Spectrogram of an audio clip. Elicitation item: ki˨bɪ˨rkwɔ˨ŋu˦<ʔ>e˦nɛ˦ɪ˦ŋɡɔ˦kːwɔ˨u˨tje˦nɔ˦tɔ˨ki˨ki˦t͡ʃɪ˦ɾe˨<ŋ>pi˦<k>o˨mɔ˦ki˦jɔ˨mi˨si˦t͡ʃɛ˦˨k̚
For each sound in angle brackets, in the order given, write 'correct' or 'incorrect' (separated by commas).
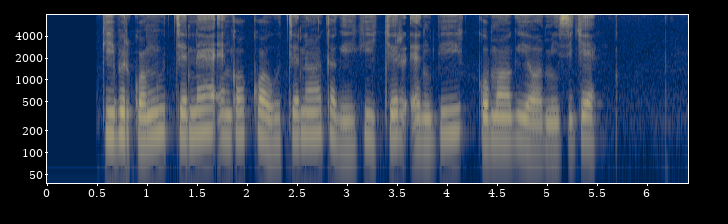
incorrect, correct, correct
